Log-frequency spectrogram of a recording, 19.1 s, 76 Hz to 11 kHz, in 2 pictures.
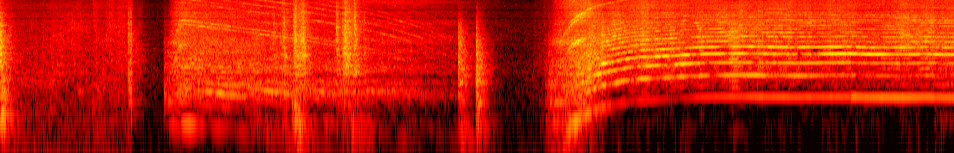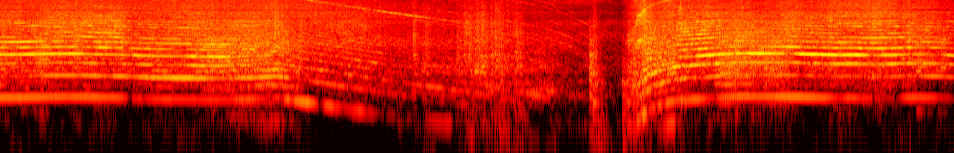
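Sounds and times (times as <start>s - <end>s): electric router whine: 1.7s - 4.9s, 5.5s - 19.0s.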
